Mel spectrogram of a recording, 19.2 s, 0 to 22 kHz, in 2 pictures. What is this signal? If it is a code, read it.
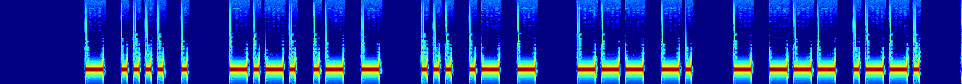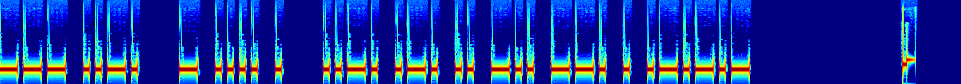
Morse code, heard as a keyed tone, about 20 wpm, 700 Hz. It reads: THE CAT SAT ON TOP OF THE FRIDGE.
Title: Sentences with 4-Word Phrases - 20wpm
